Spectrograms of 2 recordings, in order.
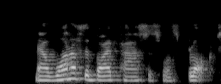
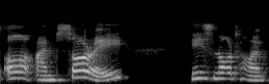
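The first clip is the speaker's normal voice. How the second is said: lightly voiced polite reply, higher and slow; polite answer; 4 semitones higher than usual. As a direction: sound sorry to say he's out. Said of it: "You'd have to say".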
